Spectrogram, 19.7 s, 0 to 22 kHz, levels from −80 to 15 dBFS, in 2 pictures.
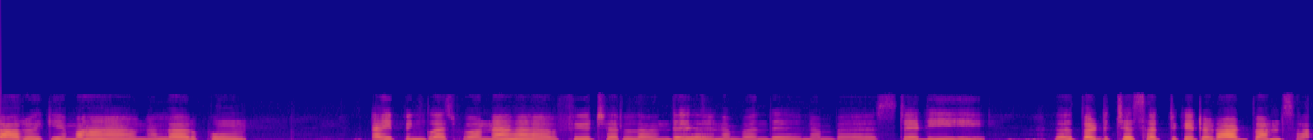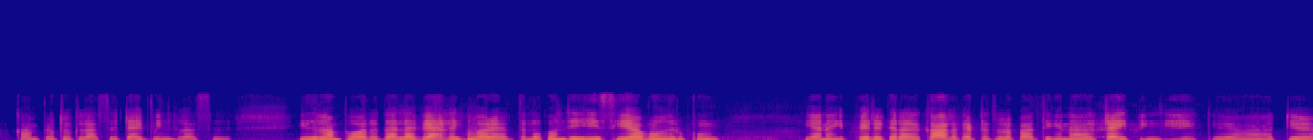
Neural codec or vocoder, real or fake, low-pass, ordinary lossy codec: codec, 16 kHz, 0.8 kbps, ZipCodec; fake; 7.2 kHz; none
